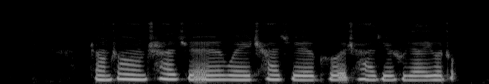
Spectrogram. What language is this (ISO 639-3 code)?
zho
